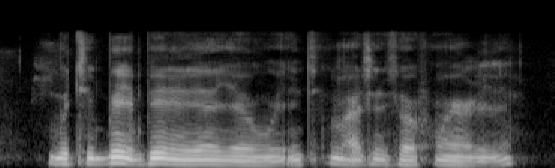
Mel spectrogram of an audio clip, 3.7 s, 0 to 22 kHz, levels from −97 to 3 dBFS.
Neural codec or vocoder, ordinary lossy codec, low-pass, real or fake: codec, 44.1 kHz, 7.8 kbps, DAC; none; 9.9 kHz; fake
